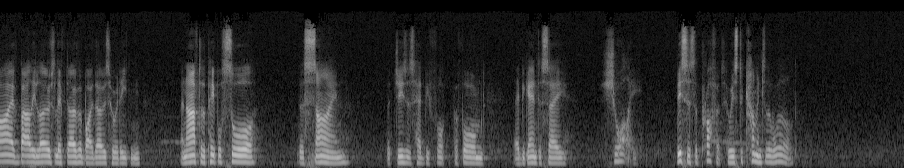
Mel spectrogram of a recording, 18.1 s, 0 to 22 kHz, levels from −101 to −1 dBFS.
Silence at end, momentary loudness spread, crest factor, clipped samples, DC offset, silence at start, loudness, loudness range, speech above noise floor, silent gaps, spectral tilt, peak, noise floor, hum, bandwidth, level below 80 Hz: 2.25 s; 15 LU; 24 dB; under 0.1%; under 0.1%; 0 s; -35 LUFS; 7 LU; 34 dB; none; -4.5 dB/octave; -12 dBFS; -69 dBFS; none; 16.5 kHz; -72 dBFS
